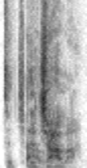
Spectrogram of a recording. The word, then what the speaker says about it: T'Challa: But inside the letters, you see the late, great Chadwick Boseman in some of his iconic roles, James Brown, Jackie Robinson, T'Challa. I said that right? – T'Challa.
